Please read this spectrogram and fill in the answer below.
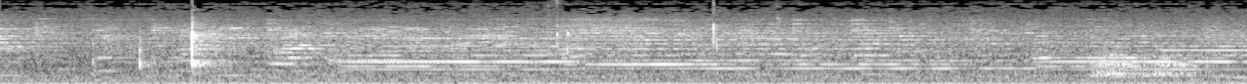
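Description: Soft background music of long held notes, with a single sharp click about a second in.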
